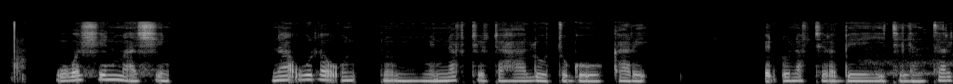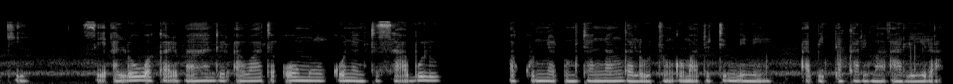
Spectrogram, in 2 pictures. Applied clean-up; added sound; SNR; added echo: none; Subway, metro, underground; 20 dB; none.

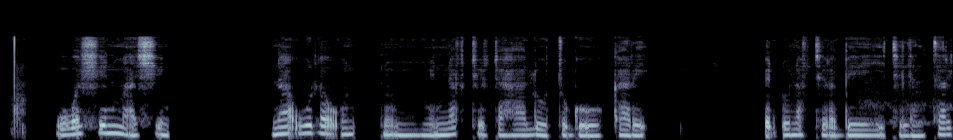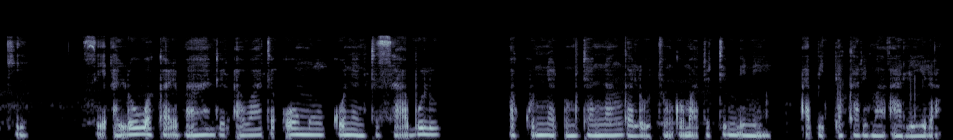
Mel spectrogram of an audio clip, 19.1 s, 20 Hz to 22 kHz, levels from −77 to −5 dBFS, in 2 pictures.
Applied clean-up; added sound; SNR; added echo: classical method spectral subtraction.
